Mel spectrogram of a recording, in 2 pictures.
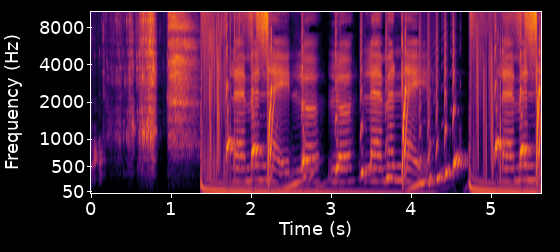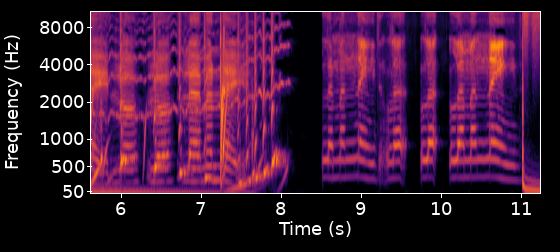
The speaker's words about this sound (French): elle retranscrit par le rythme et des effets électro le pétillant du soda frais.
